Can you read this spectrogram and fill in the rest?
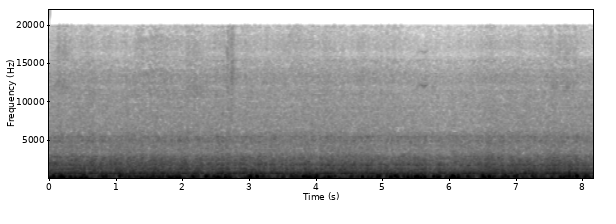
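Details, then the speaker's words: Vornado 12-inch oscillating Silver Swan Alchemy desk fan, about 3 years old, found on the curb, at speed: loud rushing drone with rough uneven rattling, owner says it seems out of balance; cause not confirmed; fan rattle. "This thing is kind of out of balance, so. And I can still hear a lot of rattling going on."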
